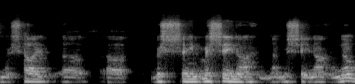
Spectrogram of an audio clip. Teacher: with stress on the third syllable, but not with stress on the second syllable. That was not deemed a Faifi pronunciation by the speakers.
